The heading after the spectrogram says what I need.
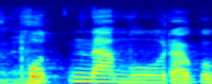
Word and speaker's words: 봇나무: 거기를 북한 말로는 백두산 봇나무, 그러니까 벚나무가 아니라 보의 시옷발음 해가지고 받침해서 봇나무라고 부르거든요.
